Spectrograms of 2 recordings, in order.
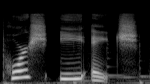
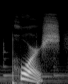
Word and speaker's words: Porsche: It's actually pronounced Porsche EH. The E at the end is important.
